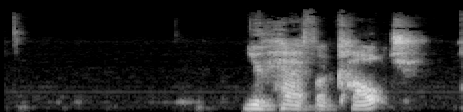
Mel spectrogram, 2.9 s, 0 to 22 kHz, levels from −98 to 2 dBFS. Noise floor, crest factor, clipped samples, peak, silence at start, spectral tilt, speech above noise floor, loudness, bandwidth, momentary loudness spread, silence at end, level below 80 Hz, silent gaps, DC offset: -73 dBFS; 20 dB; under 0.1%; -2 dBFS; 0.1 s; -3 dB/octave; 56 dB; -17 LUFS; 15 kHz; 8 LU; 0.25 s; -62 dBFS; none; under 0.1%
